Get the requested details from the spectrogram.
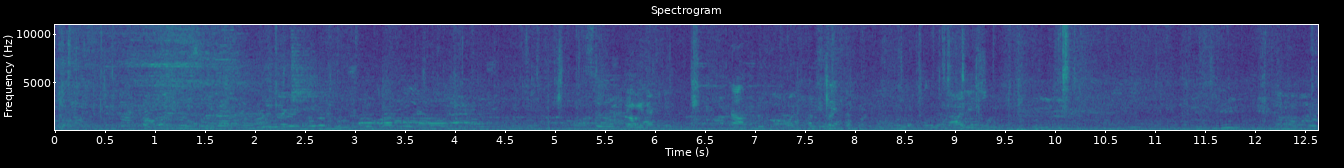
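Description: Several men and women talk and call out nearby outdoors.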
